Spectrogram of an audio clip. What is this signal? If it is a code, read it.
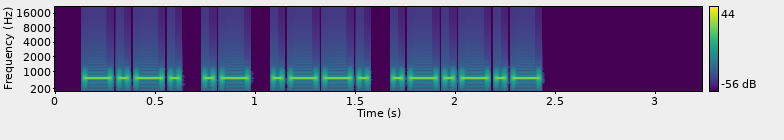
Morse code, heard as a keyed tone, about 27 wpm, 700 Hz. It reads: CAP.
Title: Sentences from Top 1600 Words 28wpm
